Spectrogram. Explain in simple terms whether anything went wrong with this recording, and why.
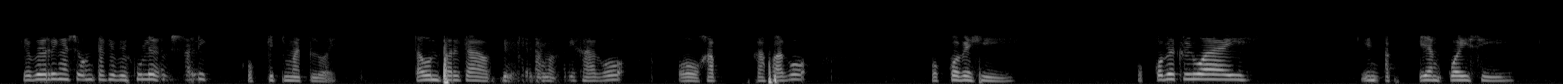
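Yes, a couple of things went wrong. The whole recording has passed through the AMR narrowband mobile codec, the old 2G/3G phone system. It throws away everything above 4 kHz and rebuilds the speech from a simple model, so it sounds muffled, buzzy and a bit synthetic.

On top of that there are lost AMR speech frames, where chunks of the signal didn't survive the radio link and the decoder had to guess. You'll hear the voice smear, warble or fade briefly at 1.54 to 1.99 s, 4.88 to 5.76 s (the worst, with gaps adding up to about half a second), 7.27 to 7.39 s and 13.74 to 13.90 s.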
